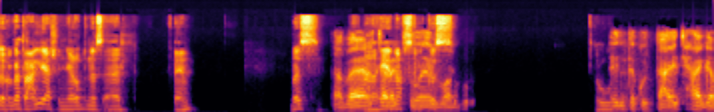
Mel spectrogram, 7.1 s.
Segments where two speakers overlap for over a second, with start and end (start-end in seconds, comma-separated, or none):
3.3-4.6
